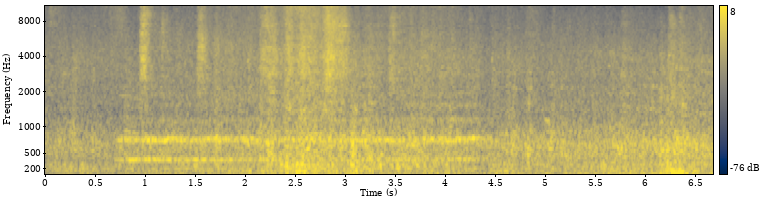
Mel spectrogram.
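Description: Passenger train at speed heard from inside a carriage: a steady rumble and rattle of the wheels on the track with scattered clicks. A steady humming tone joins about a second in and fades out after about four seconds.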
